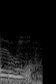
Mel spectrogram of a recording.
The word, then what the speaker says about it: Louis: susu induk yang jadi Louis lebih-lebih bacanya Luwih sama enam ji-hyun Nam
